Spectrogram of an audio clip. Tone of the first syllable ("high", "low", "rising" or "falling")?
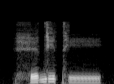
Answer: rising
